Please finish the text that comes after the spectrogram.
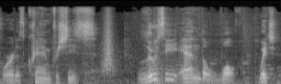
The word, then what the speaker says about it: crème fraîche: Pretty quickly, this place has moved toward the top of my list, and I'm now being told that my mispronounced word is crème fraîche.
